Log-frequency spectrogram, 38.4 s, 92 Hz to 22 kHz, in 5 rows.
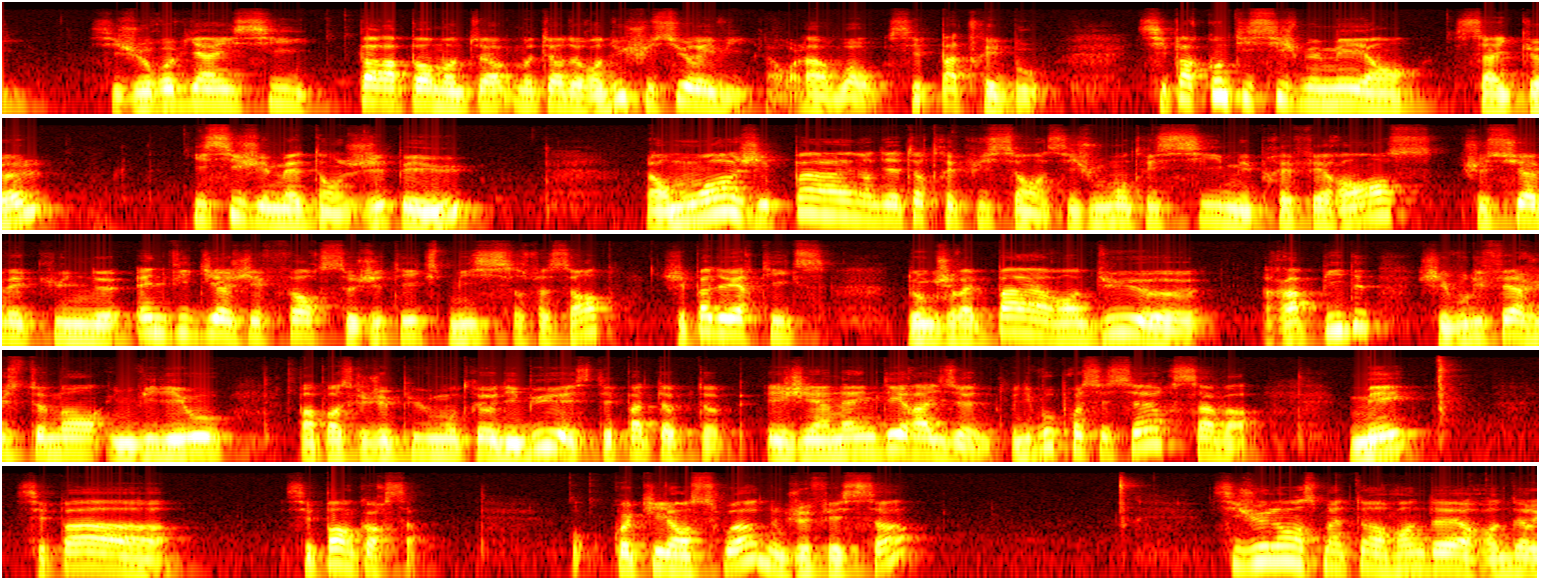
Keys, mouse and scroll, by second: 7.3-33.7 drag.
